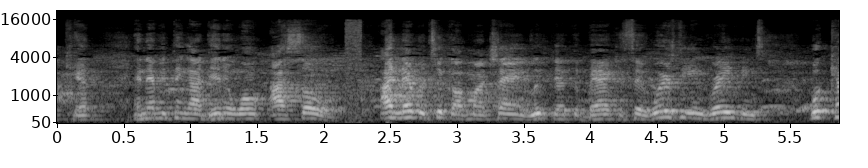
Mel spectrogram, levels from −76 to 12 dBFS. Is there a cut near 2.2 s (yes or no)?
yes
